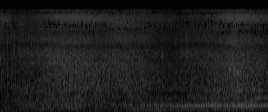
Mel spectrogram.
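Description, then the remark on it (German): Steady ocean surf washes and breaks along a shore, a continuous roar with gentle swells in loudness, while a faint low engine hum joins partway through. No voices. “Du hörst, wie die Wellen gleichmäßig ans Ufer rollen, sanft brechen und wieder zurück ins Meer gleiten.”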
